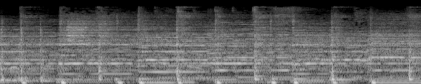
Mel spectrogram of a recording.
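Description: Live band playing Thai ramwong dance music, driven by a drum kit keeping a steady fast beat under sustained instrumental notes.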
